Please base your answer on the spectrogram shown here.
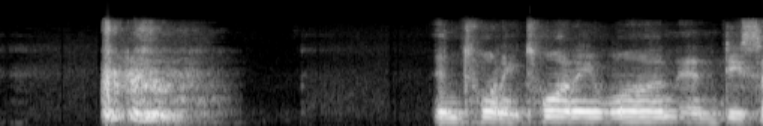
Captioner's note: clears throat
